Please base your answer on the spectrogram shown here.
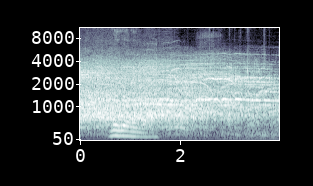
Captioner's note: applause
